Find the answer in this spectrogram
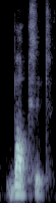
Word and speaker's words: bauxite: Bauxite. Not boxes.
